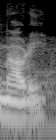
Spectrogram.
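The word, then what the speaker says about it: Māori: I think I'm mispronouncing that, but I know it's Maori because I got yelled at by a Maori New Zealander, and it's like that. You say Maori.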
